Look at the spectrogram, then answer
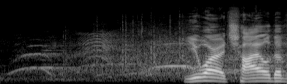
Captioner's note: cheers, applause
